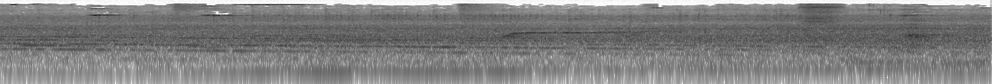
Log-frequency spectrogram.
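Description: Fire engine's siren winding down in a slow falling wail over the steady low rumble of the truck's engine. About four seconds in, a second, higher tone rises and then holds.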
